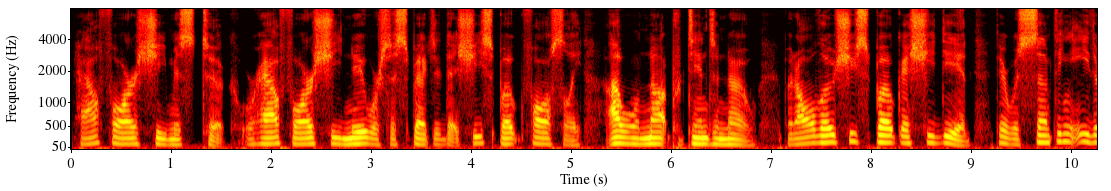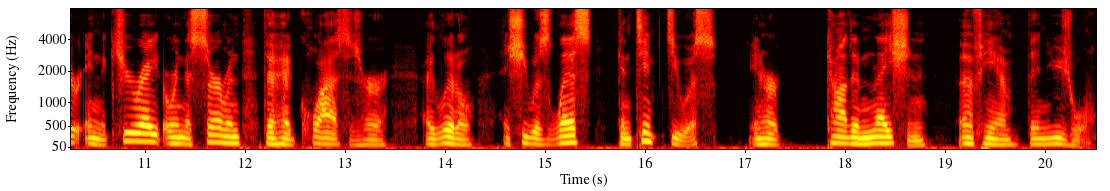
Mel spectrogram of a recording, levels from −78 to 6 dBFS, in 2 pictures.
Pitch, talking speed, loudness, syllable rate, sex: 120 Hz, 165 wpm, -19 LUFS, 4.7 syllables/s, male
